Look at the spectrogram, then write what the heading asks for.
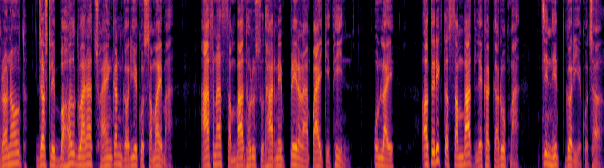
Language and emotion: Nepali, neutral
